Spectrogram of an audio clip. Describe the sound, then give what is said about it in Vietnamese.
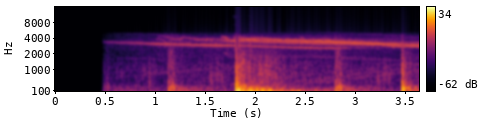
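Ceremonial signal firecrackers go off nearby during a household blessing ritual: several sharp, loud bangs burst over a continuous crackling hiss and a high, steady whistling whine. “Pháo lệnh nổ gần kêu to quá, làm tôi thức giấc.”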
